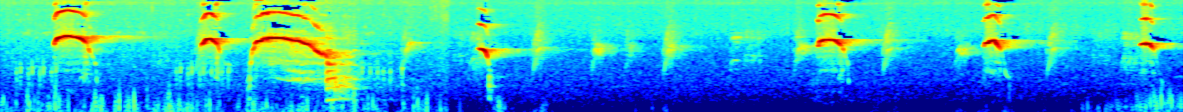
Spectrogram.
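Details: Wild sika deer in Qingliangfeng National Nature Reserve, Zhejiang, China, give high, shrill whistled calls that arch up and fall away at irregular gaps, made to intimidate competitors in the October–November mating season.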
